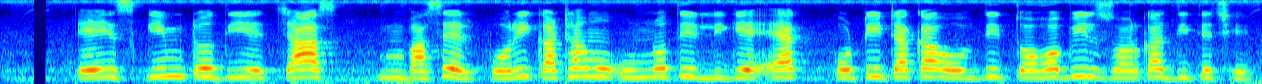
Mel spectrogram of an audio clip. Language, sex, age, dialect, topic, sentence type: Bengali, male, 25-30, Western, agriculture, statement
